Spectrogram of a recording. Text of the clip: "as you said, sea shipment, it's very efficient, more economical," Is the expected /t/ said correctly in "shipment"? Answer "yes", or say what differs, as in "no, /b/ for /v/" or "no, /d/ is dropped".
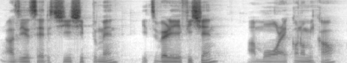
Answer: no, /t/ is dropped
